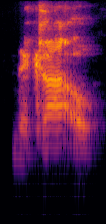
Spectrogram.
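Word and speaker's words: νικάω: All right, so the word conquer in the Greek, bear with me, it's Nikeo, if I'm pronouncing that right. See if we can play this. Strong's G 3528. Nikao.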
